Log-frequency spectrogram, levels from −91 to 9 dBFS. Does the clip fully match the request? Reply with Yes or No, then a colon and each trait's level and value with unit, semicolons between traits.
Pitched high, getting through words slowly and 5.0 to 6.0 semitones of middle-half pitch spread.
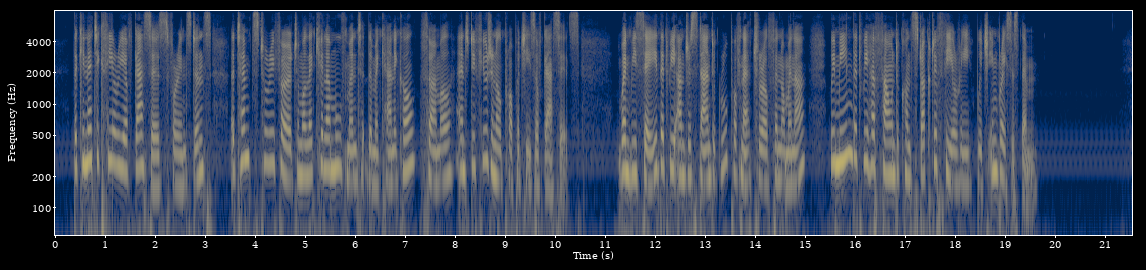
Yes: high, 210 Hz; slow, 130 wpm; wide, 5.4 semitones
